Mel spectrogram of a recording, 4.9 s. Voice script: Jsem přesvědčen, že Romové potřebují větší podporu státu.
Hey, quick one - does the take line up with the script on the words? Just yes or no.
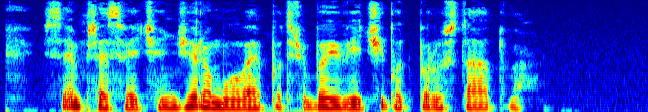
yes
